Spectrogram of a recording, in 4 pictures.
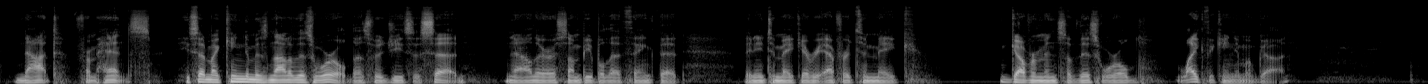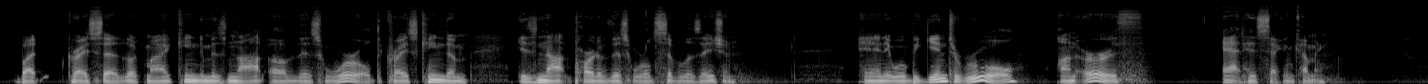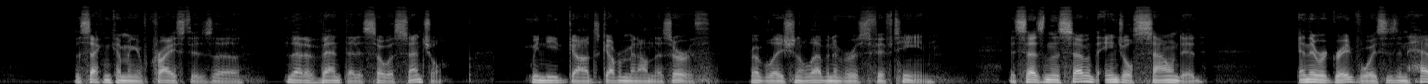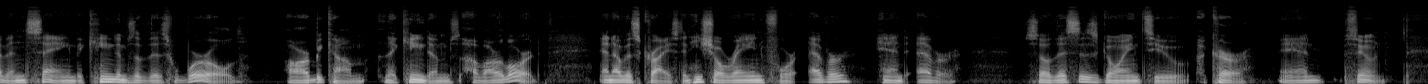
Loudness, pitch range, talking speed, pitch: -26 LUFS, 85-105 Hz, 150 wpm, 90 Hz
